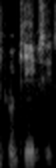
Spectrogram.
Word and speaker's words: Poughkeepsie: Poughkeepsie? Poughkeepsie tapes. Did I say it wrong? Poughkeepsie. Poughkeepsie. Well, it's like carrot. Carrot. That's Yeah. okay. I mean, why would anybody Impotent. spell it that way if they didn't want Poughkeepsie. if they didn't want it to be pronounced Poughkeepsie. that way?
